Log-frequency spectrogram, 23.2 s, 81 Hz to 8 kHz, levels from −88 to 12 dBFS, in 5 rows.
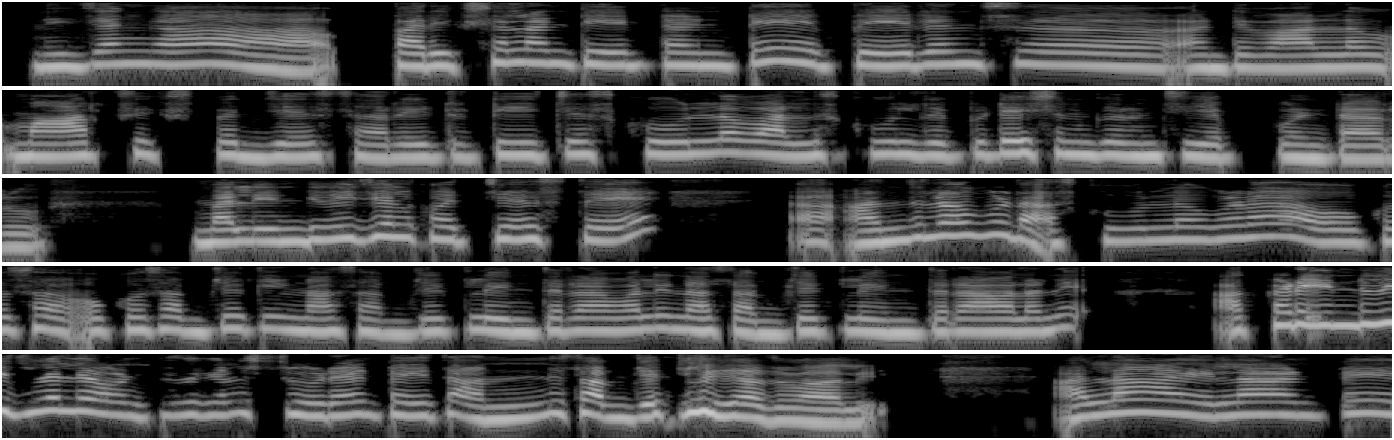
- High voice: Yes, high, 245 Hz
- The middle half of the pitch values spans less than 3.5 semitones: No, average, 3.8 semitones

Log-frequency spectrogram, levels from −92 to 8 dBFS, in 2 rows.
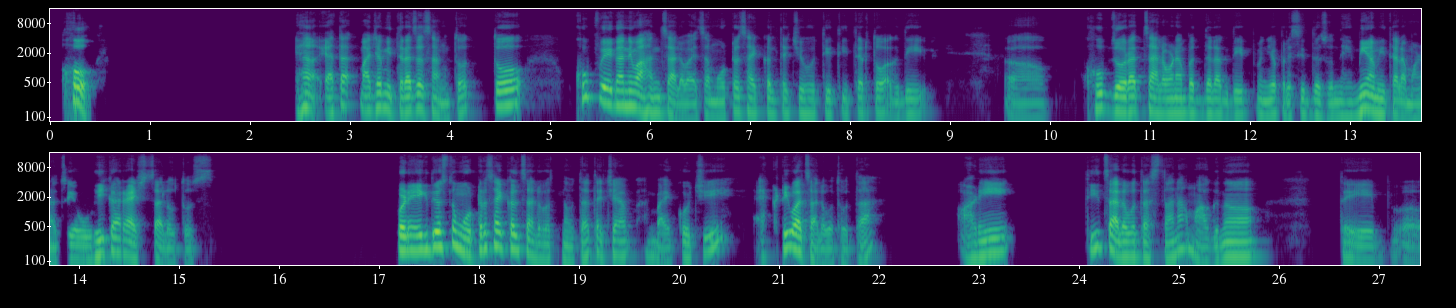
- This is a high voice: No, low, 120 Hz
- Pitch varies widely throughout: Yes, wide, 6.1 semitones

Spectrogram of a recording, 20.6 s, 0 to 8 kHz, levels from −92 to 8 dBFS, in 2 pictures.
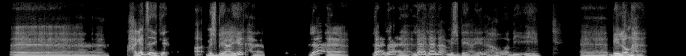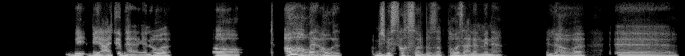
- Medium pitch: No, low, 120 Hz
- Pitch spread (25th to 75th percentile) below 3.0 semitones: Yes, narrow, 2.4 semitones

